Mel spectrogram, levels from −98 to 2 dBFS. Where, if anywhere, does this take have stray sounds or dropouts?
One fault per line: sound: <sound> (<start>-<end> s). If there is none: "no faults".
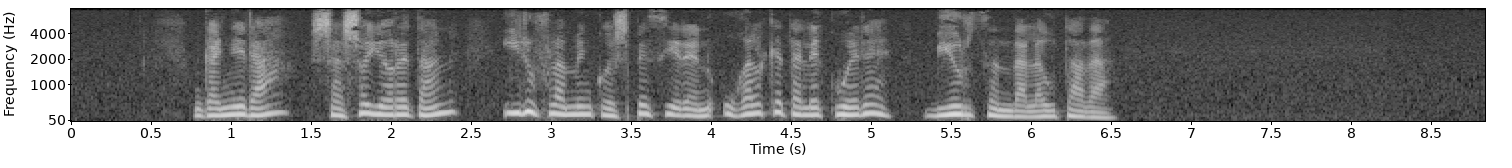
no faults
